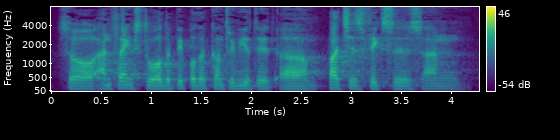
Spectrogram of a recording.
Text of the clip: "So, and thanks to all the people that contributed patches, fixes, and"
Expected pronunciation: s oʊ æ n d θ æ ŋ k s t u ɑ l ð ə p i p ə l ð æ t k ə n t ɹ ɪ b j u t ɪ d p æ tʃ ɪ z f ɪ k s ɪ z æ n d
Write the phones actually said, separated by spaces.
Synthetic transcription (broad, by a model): s oʊ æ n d t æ ŋ k s t u ɑ l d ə p i p ə l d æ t k ə n t ɹ ɪ b j u t ɪ d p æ tʃ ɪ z f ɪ k s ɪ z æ n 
